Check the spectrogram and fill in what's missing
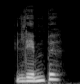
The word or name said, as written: lempe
